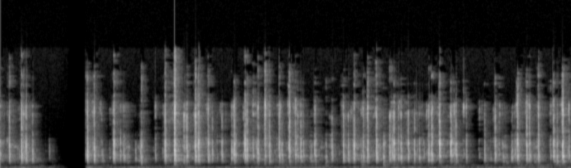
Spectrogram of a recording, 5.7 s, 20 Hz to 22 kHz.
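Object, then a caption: Mechanical keyboard with ABS plastic keycaps. A Keychron K4 compact mechanical keyboard with Gateron Yellow switches and grey and orange ABS plastic keycaps, on a plastic and metal case resting on a desk mat, is typed on continuously with the fingertips of both hands. A rapid stream of short, bright plastic clacks follows a brief silent pause near the start, with a faint steady low hum underneath.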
